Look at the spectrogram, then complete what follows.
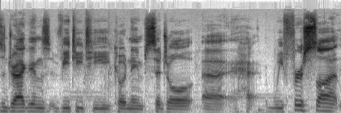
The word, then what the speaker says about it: sigil: Dungeons and Dragons vtt code name sigil it's sigil right not sigle it is well it should be sigil but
